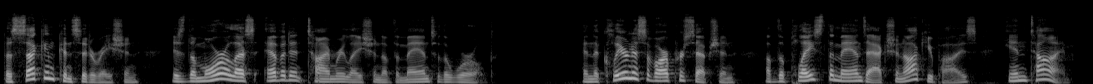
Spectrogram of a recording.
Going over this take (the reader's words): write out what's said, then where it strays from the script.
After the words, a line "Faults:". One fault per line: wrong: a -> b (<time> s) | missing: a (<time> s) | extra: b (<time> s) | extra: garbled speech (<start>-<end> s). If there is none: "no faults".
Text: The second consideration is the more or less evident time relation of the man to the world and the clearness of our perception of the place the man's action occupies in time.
The second consideration is the more or less evident time relation of the man to the world and the clearness of our perception of the place the man's action occupies in time.
Faults:
no faults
